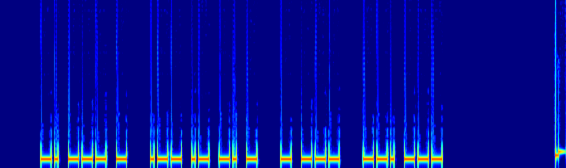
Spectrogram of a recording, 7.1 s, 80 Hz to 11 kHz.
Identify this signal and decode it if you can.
Morse code, heard as a keyed tone, about 28 wpm, 700 Hz. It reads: NOT WANT TO GO
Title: Sets of 4 Words 28wpm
